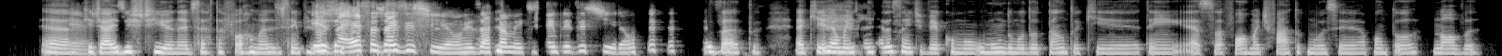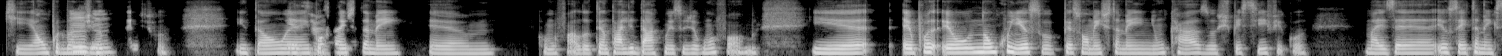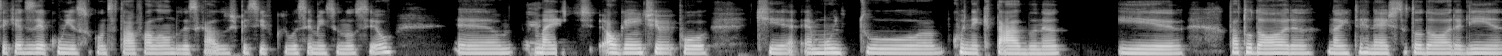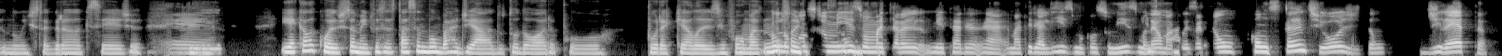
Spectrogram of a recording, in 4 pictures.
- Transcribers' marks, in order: chuckle
- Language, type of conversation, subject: Portuguese, unstructured, Você acha que o dinheiro pode corromper as pessoas?
- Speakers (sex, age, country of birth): female, 30-34, Brazil; female, 40-44, Brazil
